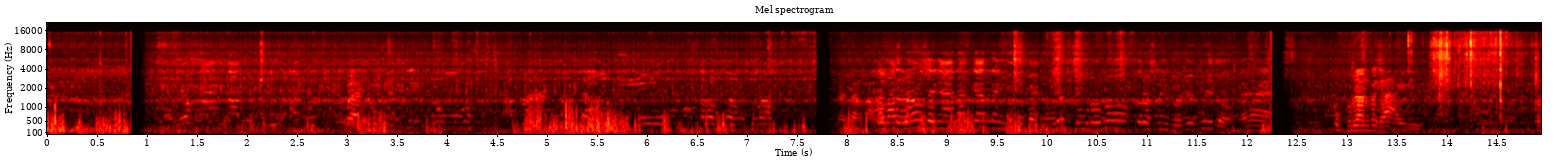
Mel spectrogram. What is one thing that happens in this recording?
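Men talk in a group outdoors, close by.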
